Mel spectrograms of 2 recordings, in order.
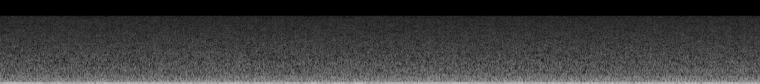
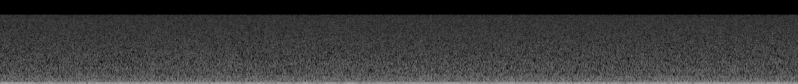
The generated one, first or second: first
